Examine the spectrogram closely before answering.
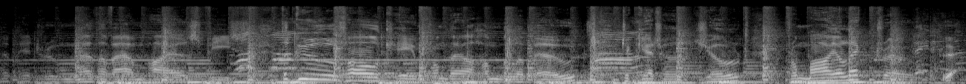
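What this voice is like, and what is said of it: Sung Boris Karloff impression. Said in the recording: “Nobody in our band could do a real Boris Karloff impression ... this Boris Karloff impression throughout the song”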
